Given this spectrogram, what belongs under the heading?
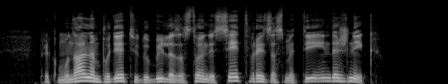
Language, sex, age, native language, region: Slovenian, male, 18-29, Slovenian, Carinthia region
